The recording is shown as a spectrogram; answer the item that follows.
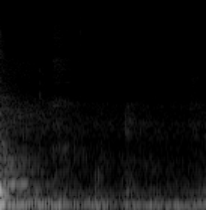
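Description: Quiet room tone with a few faint, short ticks of a small plastic-cased relay being handled in the fingers.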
